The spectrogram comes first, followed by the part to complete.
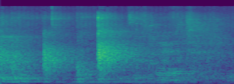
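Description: Chalk tapping and scraping on a blackboard in a series of short, sharp strokes as words are written.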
